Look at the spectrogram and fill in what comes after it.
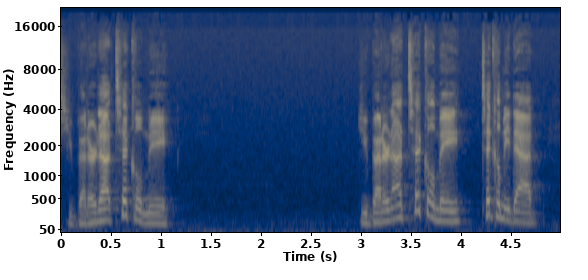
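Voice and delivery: put-on teasing child voice. Retelling how a daughter teases before a tickle: imitating a daughter's teasing. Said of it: "she'll be like".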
